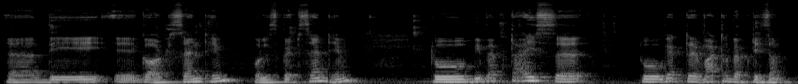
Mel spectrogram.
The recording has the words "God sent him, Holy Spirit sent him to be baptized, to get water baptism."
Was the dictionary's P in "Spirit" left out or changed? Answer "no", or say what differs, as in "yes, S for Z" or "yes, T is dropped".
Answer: yes, P is dropped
